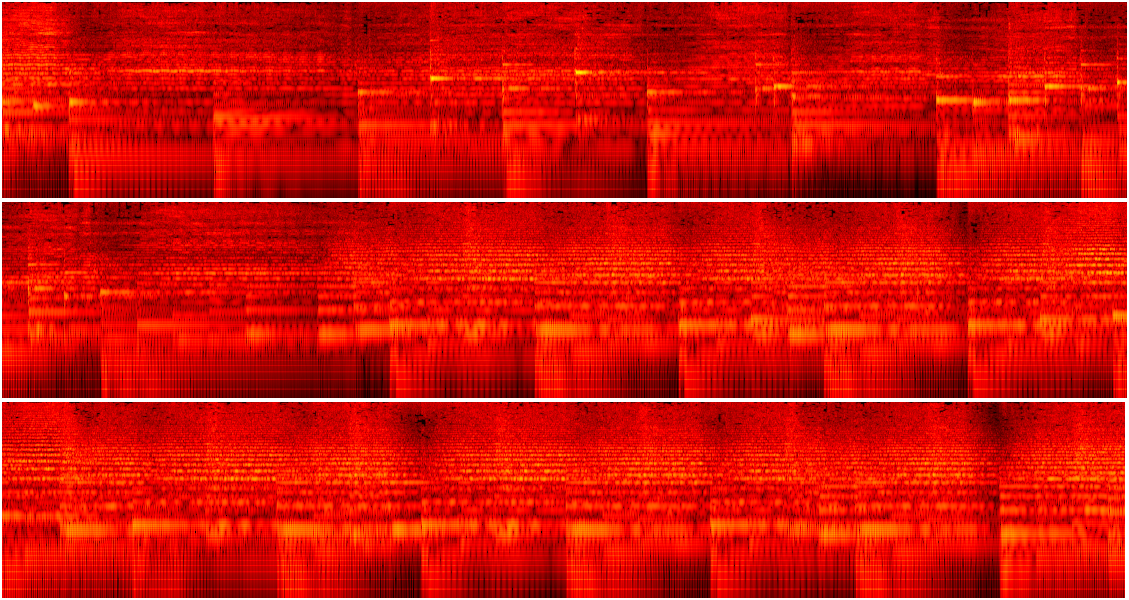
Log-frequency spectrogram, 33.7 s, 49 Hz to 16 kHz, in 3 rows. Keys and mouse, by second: 0.0 ctrl+z, 0.5 ctrl+z, 1.6 ctrl+z, 3.3 ctrl+z, 3.4 ctrl+z, 3.6 ctrl+z, 4.9 ctrl+z, 5.0 ctrl+z, 5.7 ctrl+z, 7.8 ctrl+z, 9.8 ctrl+z, 9.9 ctrl+z, 10.3 right click, 10.4 right click, 12.9 ctrl+z, 13.5 ctrl+z, 13.8 ctrl+z, 14.6 ctrl+z, 16.8 ctrl+z, 17.5 ctrl+z, 17.7 ctrl+z, 17.9 ctrl+z, 18.2 ctrl+z, 18.5 ctrl+z, 18.7 ctrl+z, 20.2 ctrl+z, 21.2 ctrl+z, 21.6 ctrl+z, 22.8 ctrl+z, 24.7 ctrl+z, 27.6 ctrl+z, 28.4 ctrl+z, 28.7 ctrl+z, 29.8 ctrl+z, 30.1 ctrl+z, 32.5 ctrl+z, 32.7 ctrl+z, 33.3 ctrl+z, 33.4 ctrl+z.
